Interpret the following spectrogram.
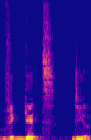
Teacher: No dia a dia é mais comum wie geht's dir. Já junta ali o get com o s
